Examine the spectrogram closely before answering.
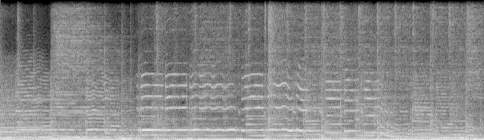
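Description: Blues-rock band recording: an electric guitar lead holds wavering, bent notes over bass and drum kit, with a long falling slide about three-quarters of the way through.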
